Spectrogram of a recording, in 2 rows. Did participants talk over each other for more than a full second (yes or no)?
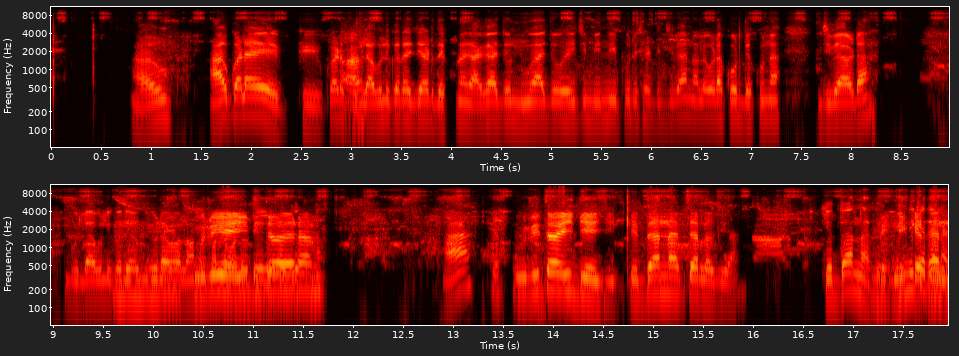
yes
